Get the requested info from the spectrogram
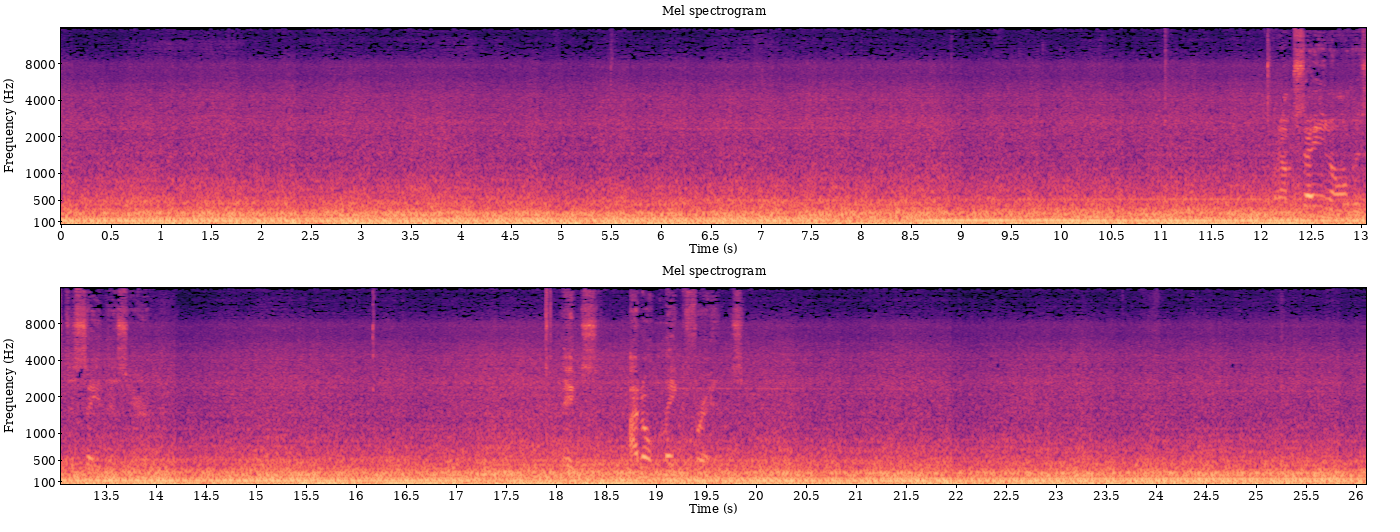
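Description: Steady low rumble of a vehicle's engine and road noise heard from inside the cabin while driving; the engine note strengthens about nine seconds in and holds.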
